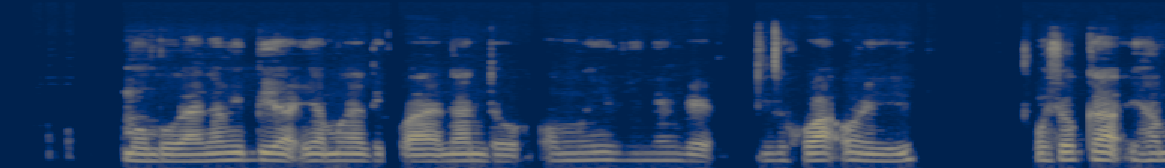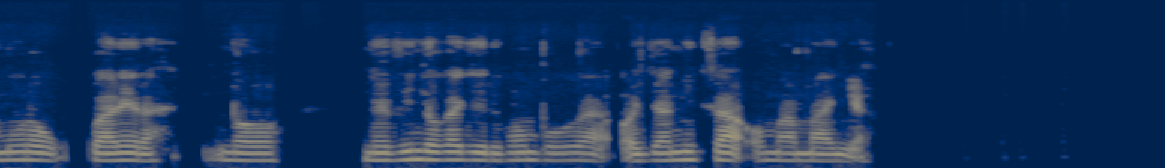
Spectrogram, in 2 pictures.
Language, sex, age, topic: Oshiwambo, male, 18-24, agriculture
